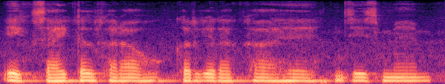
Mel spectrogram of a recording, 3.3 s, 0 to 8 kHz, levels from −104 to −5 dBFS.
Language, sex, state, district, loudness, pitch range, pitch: Hindi, male, Arunachal Pradesh, Papum Pare, -18 LUFS, 115-125 Hz, 120 Hz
